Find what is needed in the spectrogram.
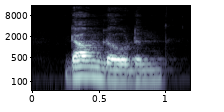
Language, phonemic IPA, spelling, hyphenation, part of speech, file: Dutch, /ˈdɑu̯nloːdə(n)/, downloaden, down‧loa‧den, verb, Nl-downloaden.ogg
- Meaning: to download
